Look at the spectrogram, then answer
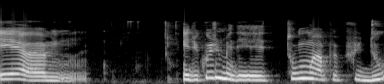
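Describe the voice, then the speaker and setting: A woman's fairly high voice unfolds at a very slow pace, its pitch shifting by ordinary amounts. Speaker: knitting youtuber. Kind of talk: casual chat. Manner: loud; hesitant, many fillers.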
